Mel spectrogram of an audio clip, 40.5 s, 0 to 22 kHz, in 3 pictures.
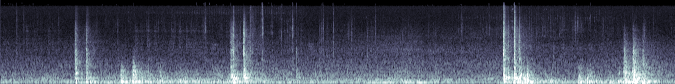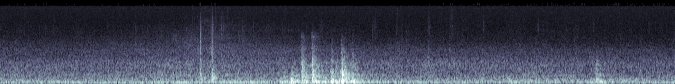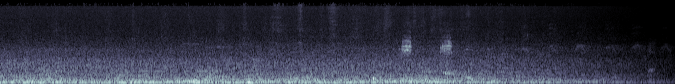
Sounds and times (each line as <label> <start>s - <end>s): walkers 2.2s - 10.0s
bikes 2.4s - 12.9s
walkers 20.9s - 26.7s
